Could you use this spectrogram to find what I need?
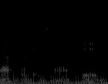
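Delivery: very quiet muttering under the breath, aside. Retelling what a guy said under his breath after hearing 'my only friend', muttering. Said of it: "Under his breath".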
